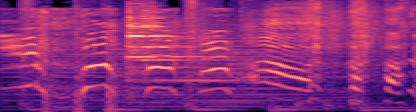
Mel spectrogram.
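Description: A woman laughing loudly over background music.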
